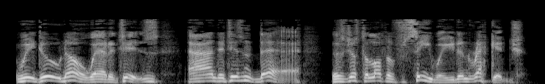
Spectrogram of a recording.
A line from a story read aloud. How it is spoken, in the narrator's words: said the dean coldly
